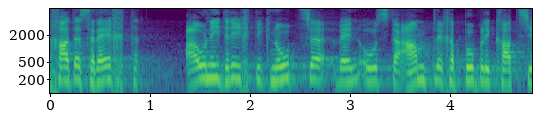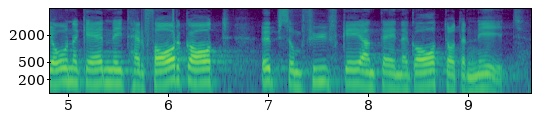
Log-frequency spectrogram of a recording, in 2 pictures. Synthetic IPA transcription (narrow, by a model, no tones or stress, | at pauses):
χadasrɛχt | ʔaʊnɪdrɪχtɪɡnʊt͡səvɛnʊsd̥əʔamtlɪχəpublikʰat͡sjoːnəɡɛrnːɪthɛɾfɔːrɡɔːt | œpsʊmfyːfɡ̥eːantɛnəɡɔːtodəɾnɪːd̥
